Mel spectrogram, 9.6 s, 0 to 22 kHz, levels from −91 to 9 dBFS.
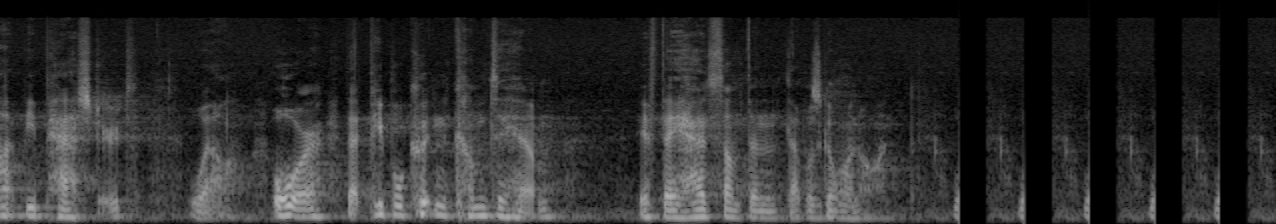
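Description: At 7.19 s the stream likely stalls, and each retry replays the last fragment before running dry: a stutter with silent gaps. A 276 ms burst repeats five times, every 489 ms, separated by 213 ms of digital silence until the end, and the intervening audio is lost.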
